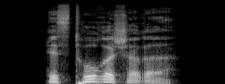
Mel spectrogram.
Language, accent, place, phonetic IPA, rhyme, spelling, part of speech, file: German, Germany, Berlin, [hɪsˈtoːʁɪʃəʁə], -oːʁɪʃəʁə, historischere, adjective, De-historischere.ogg
- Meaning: inflection of historisch: 1. strong/mixed nominative/accusative feminine singular comparative degree 2. strong nominative/accusative plural comparative degree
